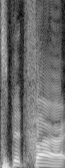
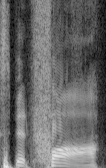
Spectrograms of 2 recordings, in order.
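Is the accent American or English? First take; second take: American; English. First: It is said in an American accent. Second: It is said imitating an English accent.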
